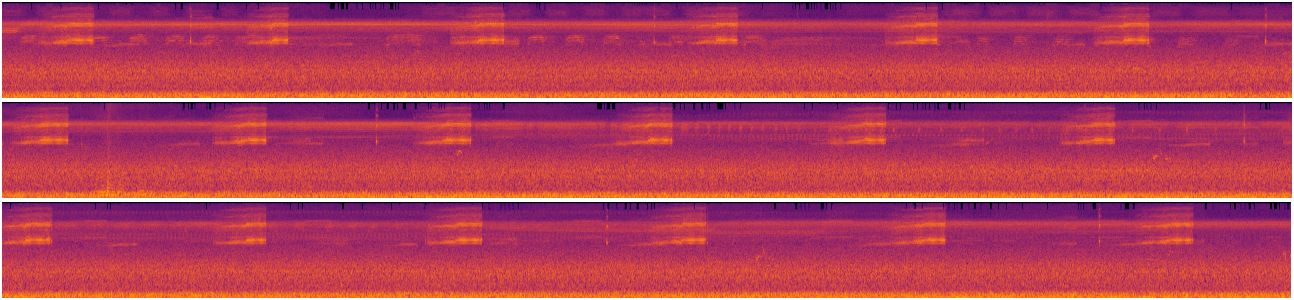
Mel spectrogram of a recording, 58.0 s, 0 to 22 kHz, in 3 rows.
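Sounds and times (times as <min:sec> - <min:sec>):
high trill of insects: 0:19.0 - 0:24.3, 0:54.4 - 0:58.0.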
